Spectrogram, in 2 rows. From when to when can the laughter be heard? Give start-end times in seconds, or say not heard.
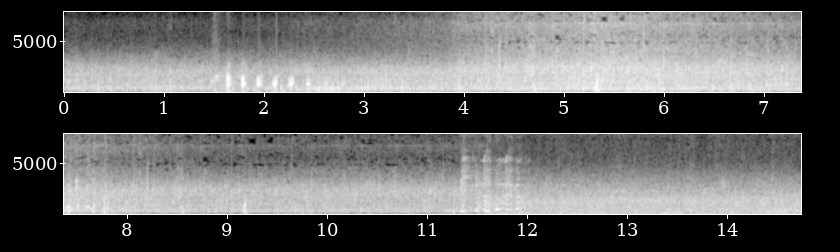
1.4-3.1, 6.5-7.7, 11.3-12.1.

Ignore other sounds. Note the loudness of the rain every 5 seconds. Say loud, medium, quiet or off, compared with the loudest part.
loud, loud, medium.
